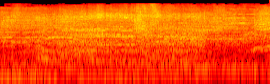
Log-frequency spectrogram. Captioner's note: roars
